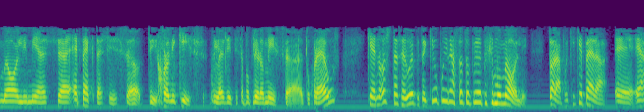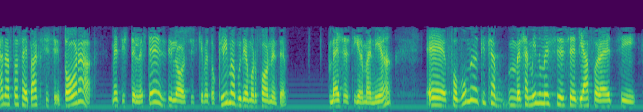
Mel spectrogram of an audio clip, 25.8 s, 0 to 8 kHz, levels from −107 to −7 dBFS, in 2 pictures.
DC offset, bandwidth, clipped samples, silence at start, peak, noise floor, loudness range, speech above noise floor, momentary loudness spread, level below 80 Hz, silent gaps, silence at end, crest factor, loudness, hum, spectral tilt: under 0.1%; 3.9 kHz; under 0.1%; 0 s; -6 dBFS; -51 dBFS; 2 LU; 31 dB; 9 LU; -68 dBFS; none; 0.2 s; 14 dB; -20 LUFS; 50 Hz at -50 dBFS; -10.5 dB/octave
